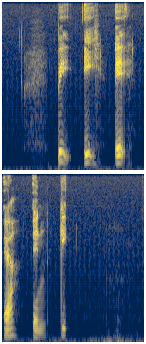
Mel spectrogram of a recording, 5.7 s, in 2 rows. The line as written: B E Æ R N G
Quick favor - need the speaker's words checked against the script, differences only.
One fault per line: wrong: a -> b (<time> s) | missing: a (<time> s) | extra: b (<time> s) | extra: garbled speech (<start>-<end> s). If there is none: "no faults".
no faults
